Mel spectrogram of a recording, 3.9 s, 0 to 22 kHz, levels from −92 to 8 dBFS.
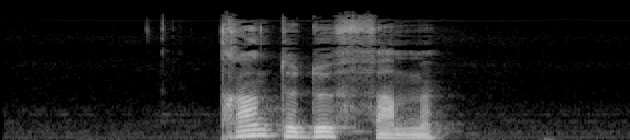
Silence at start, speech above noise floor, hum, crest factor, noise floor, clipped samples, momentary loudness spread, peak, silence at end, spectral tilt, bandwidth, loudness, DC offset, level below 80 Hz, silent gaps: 1.4 s; 47 dB; none; 18 dB; -64 dBFS; under 0.1%; 13 LU; -2 dBFS; 1.15 s; -6 dB/octave; 15 kHz; -19 LUFS; under 0.1%; -44 dBFS; none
